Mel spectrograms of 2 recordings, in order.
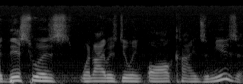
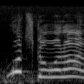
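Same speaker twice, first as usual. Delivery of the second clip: alarmed producers; 12 semitones higher, 4 dB louder than usual. Retold or imitated. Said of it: "they're like".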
